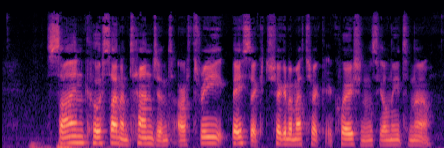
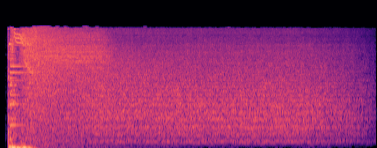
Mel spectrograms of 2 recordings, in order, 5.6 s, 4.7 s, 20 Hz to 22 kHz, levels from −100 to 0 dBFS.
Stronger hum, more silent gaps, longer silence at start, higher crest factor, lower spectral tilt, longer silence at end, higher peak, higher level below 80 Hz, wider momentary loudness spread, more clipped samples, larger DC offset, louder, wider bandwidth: neither; neither; first, 0.4 s vs 0.1 s; about the same, 20 dB vs 22 dB; first, -4.5 dB/octave vs 0 dB/octave; first, 0.2 s vs 0.05 s; second, -8 dBFS vs -2 dBFS; second, -50 dBFS vs -30 dBFS; second, 10 LU vs 18 LU; neither; neither; second, -27 LUFS vs -23 LUFS; first, 15.5 kHz vs 11 kHz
